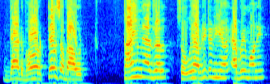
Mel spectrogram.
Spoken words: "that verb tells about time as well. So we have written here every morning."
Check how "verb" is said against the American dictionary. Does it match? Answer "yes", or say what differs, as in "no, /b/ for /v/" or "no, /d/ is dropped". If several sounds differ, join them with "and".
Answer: no, /b/ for /v/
